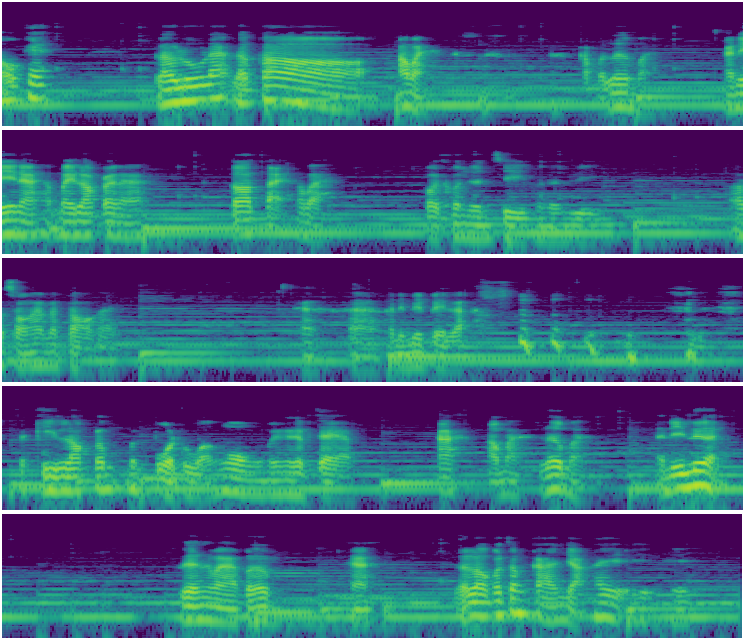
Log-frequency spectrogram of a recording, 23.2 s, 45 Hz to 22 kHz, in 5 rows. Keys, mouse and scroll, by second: 0.2 click, 0.7 click, 3.1 click, 4.0 click, 4.4 click, 5.6 click, 6.1 click, 7.4 click, 7.9 click, 8.7-9.3 drag, 10.4 click, 11.4 click, 12.1 click, 12.6 click, 14.1 click, 16.6 click, 17.1-17.7 drag, 18.4 click, 21.2 click.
